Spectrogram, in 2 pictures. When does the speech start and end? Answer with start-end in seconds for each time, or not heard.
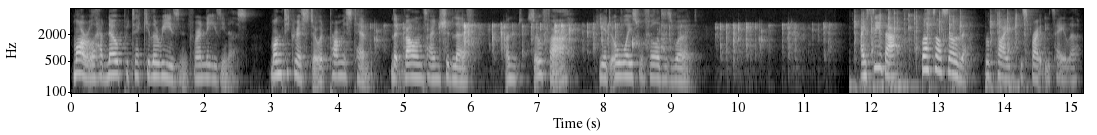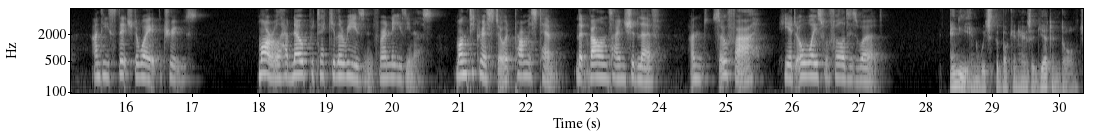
0.0-9.3, 11.8-17.0, 17.9-27.2, 28.4-30.3.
